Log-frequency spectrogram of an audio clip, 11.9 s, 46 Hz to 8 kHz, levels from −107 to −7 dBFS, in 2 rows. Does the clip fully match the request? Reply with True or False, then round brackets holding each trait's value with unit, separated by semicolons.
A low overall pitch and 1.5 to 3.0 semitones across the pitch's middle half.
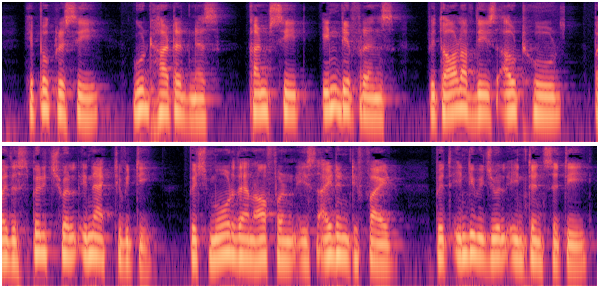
True (130 Hz; 2.5 semitones)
